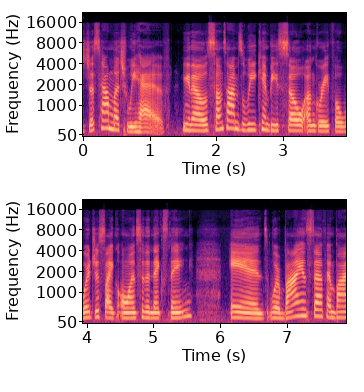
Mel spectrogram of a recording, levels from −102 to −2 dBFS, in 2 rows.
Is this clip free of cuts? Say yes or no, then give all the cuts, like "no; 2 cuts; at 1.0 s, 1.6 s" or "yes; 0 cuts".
no; 1 cut; at 1.4 s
